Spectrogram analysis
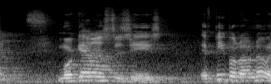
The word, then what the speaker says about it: Morgellons: does she thinks she has that disease right more more gallons how do you say it Morgellons disease if people don't know it's a disease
